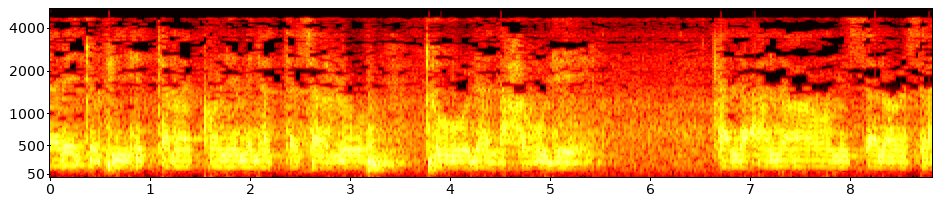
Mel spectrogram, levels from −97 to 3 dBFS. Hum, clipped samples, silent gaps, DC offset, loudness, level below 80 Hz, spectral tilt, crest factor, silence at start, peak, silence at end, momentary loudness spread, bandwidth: none; under 0.1%; none; under 0.1%; -13 LUFS; -58 dBFS; -10 dB/octave; 12 dB; 0 s; 0 dBFS; 0 s; 15 LU; 5 kHz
